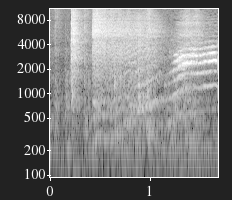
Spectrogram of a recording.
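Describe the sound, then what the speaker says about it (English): A house cat meows insistently, a rising tonal cry near the end that follows rustling and handling noise, close by with no talking. "Gosh, this cat. She wants in, she wants out."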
